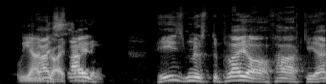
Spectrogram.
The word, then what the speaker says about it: Draisaitl: Draisaitl. Leon Draisaitl.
